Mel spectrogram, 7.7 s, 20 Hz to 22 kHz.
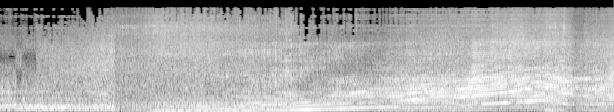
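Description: Audi RS5's V8 accelerating hard, its note climbing steadily for about five seconds, then dropping sharply near the end. Before it, for about the first second and a half, another car's engine runs at a steady pitch.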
